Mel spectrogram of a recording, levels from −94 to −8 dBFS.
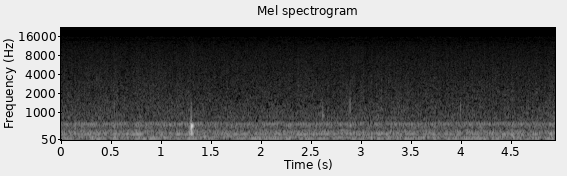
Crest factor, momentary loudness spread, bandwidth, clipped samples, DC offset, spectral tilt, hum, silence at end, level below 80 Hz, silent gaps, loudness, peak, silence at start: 28 dB; 12 LU; 16 kHz; under 0.1%; under 0.1%; -6.5 dB/octave; none; 0 s; -56 dBFS; none; -47 LUFS; -18 dBFS; 0 s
